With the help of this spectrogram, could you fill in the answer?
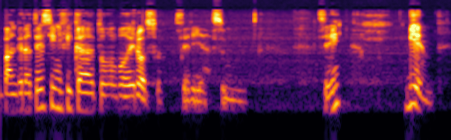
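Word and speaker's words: Παγκράτης: Así que esto se pronuncia pancrates con la N, ¿sí? Uno hace un sonido de N, pero lo tiene que escribir como gamma porque la presencia de la letra siguiente me obliga a hacer.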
